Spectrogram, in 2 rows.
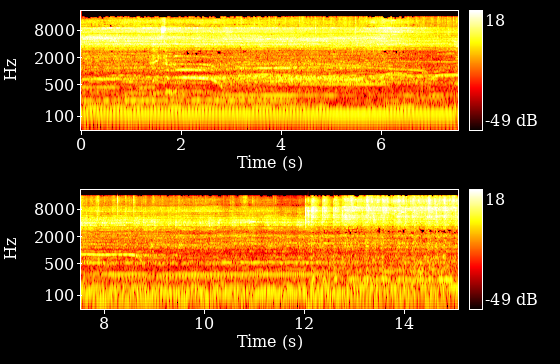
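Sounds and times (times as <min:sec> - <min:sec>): live metal band playing: 0:00.0 - 0:15.0.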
